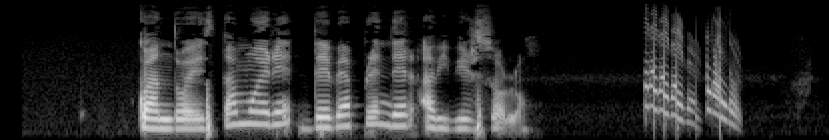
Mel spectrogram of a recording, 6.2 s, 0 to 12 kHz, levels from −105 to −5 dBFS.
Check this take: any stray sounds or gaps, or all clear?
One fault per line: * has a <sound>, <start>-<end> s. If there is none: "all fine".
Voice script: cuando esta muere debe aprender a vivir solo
* has a chirp, 4.8-5.6 s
